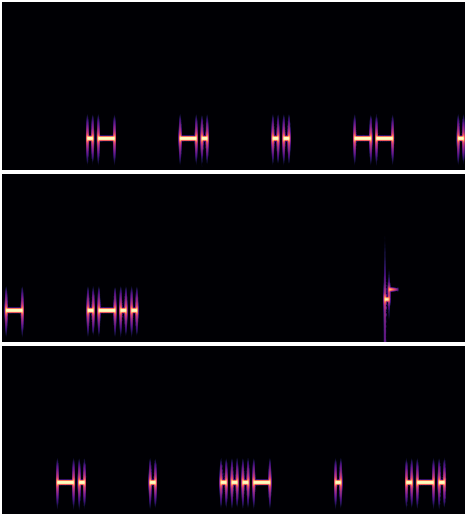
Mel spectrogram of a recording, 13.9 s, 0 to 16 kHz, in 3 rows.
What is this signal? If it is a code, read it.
Morse code, heard as a keyed tone, about 22 wpm, spaced as for 10 wpm, 700 Hz. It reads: ANIMAL NEVER
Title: 4x Character Spacing - Top 300 Words - 22wpm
